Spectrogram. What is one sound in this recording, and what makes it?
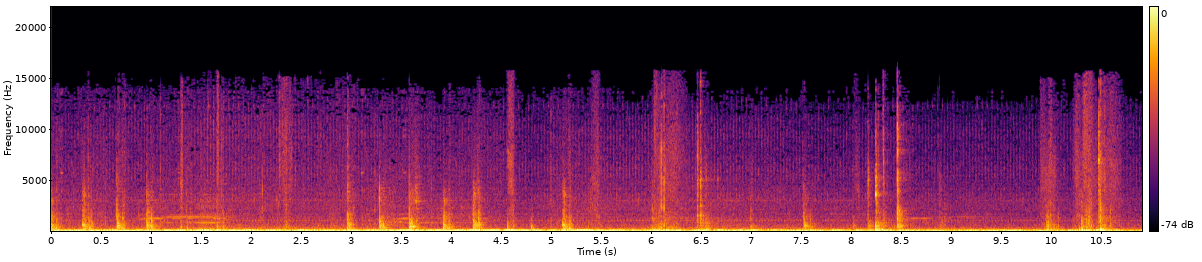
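Footsteps tap on a metal floor.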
